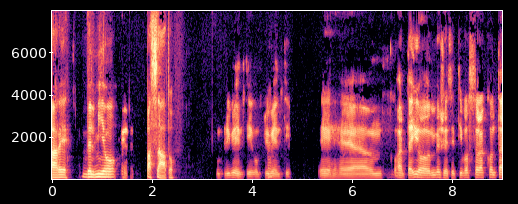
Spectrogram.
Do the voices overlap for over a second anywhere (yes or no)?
no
